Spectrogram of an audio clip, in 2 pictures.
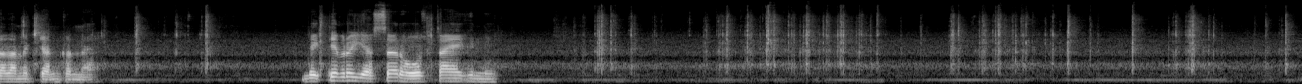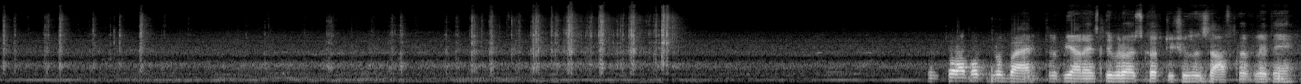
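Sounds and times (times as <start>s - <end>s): speed cube plastic clicking: 0.2s - 2.4s, 5.6s - 20.0s.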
